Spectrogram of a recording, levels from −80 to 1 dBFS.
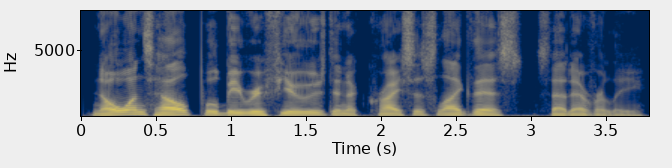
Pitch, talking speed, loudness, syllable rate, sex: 115 Hz, 205 wpm, -18 LUFS, 5.3 syllables/s, male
